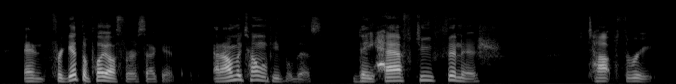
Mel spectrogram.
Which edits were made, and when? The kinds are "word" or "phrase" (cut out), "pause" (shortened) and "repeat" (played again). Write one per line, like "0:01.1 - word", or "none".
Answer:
0:02.4 - word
